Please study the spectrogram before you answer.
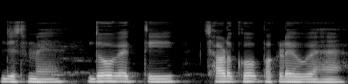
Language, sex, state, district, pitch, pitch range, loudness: Hindi, male, Jharkhand, Palamu, 125 Hz, 125-130 Hz, -18 LUFS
